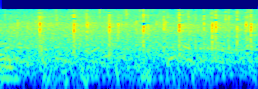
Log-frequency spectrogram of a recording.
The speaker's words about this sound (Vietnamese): Chính xác, cho một tràng pháo tay.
